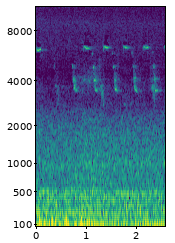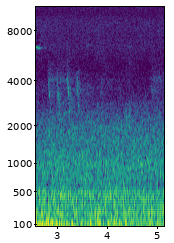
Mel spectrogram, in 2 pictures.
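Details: Bees swarming make a continuous deep droning buzz. A bird's quick series of high chirps is heard in the first half.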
